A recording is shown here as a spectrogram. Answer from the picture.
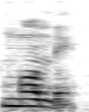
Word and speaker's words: ngombe: So if you can pronounce that, then you definitely can pronounce ngombe. Two syllables, yeah.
